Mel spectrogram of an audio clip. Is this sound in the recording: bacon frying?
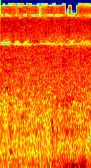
no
